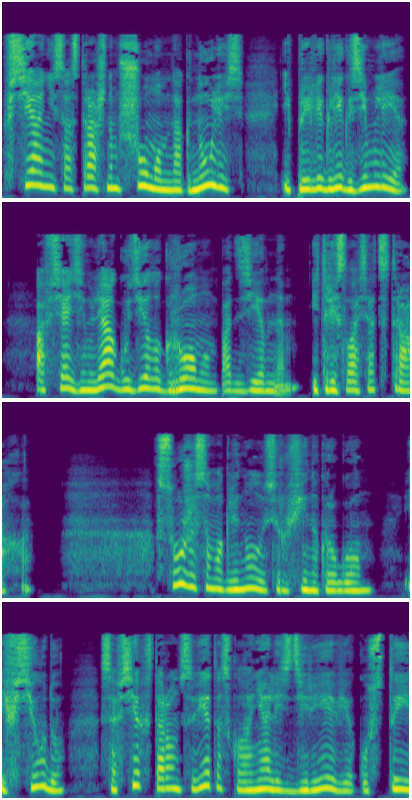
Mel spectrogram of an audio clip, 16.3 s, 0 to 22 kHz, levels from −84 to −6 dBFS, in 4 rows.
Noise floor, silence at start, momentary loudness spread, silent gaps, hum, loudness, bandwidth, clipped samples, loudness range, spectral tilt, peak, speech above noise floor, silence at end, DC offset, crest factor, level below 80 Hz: -43 dBFS; 0 s; 9 LU; none; none; -15 LUFS; 11.5 kHz; under 0.1%; 4 LU; -4.5 dB/octave; -2 dBFS; 28 dB; 0 s; under 0.1%; 14 dB; -56 dBFS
